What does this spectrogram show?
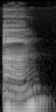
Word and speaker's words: un: In the pronunciation of the word un, there is a nasal sound at the end, un.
